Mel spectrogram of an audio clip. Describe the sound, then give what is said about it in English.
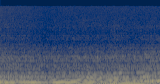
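A neighbor's boat engine, revved to warm it up for the day, runs loud, a deep throbbing rumble with steady low harmonics and a slight rise in pitch near the end; no one speaks. “The neighbor has decided to... Rev his boat engine.”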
